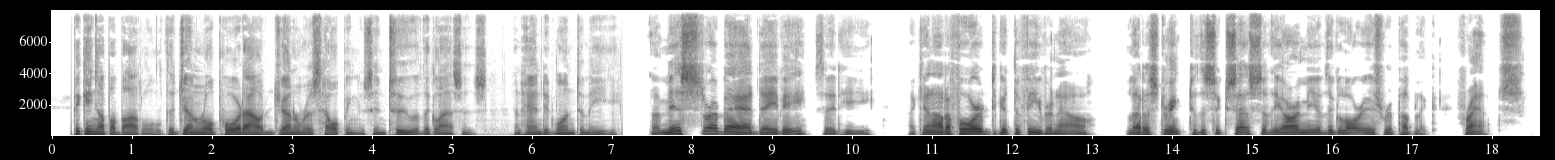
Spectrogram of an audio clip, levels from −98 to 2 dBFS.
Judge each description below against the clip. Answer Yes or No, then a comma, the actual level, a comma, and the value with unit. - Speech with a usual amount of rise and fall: Yes, average, 3.7 semitones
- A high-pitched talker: No, low, 125 Hz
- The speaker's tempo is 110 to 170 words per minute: Yes, average, 155 wpm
